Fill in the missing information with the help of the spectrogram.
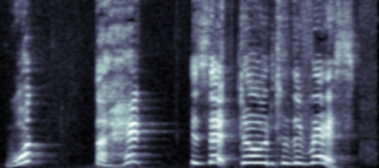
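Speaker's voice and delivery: high-pitched, incredulous question; indignant disbelief. Real, not acted. Grandmother questioning school demands, incredulous. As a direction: ask it in exasperated disbelief.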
